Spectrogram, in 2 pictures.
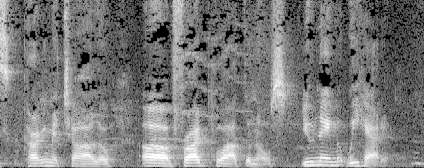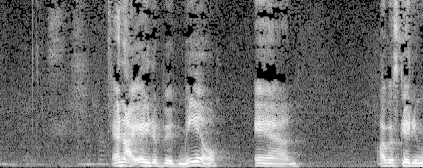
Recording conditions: large echoing room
